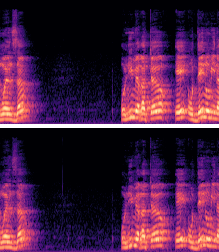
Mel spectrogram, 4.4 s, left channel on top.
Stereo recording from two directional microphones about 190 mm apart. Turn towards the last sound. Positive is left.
turn(degrees=40)  # may be behind; listen again after turning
